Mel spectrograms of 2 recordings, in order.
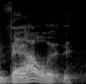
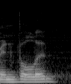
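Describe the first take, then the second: First: The stress is on the second syllable. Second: The stress is on the first syllable. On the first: Something or someone no longer counts. "it should be pronounced invalid" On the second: "You know what I hate about the term invalid?"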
